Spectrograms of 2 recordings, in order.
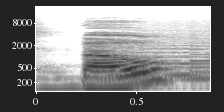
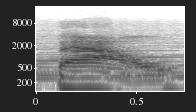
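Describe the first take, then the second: First: The name rhymes with go. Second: The name rhymes with wow.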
